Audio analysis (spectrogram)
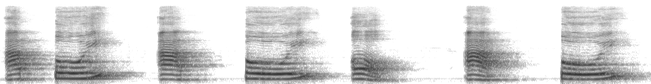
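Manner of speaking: Apoio repeated loudly with a rise; teacher shouts apoio to show the diphthong; loud drill. Shown as a demonstration. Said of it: "um movimento só também".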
